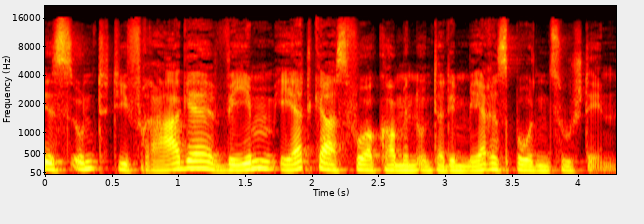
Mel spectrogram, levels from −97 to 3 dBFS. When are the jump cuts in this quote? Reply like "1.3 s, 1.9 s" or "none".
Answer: none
